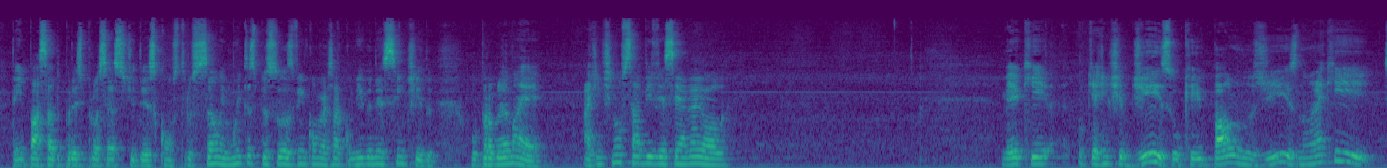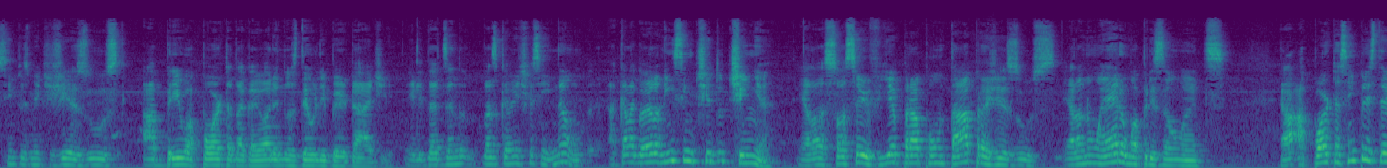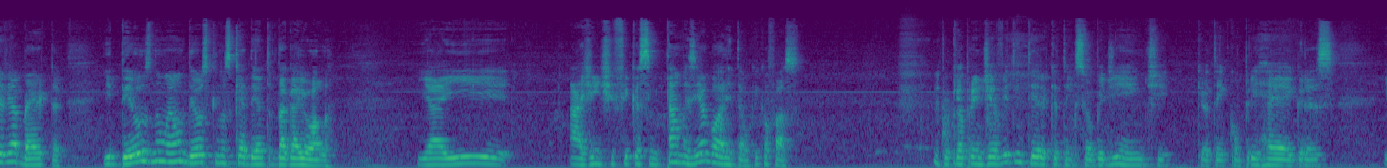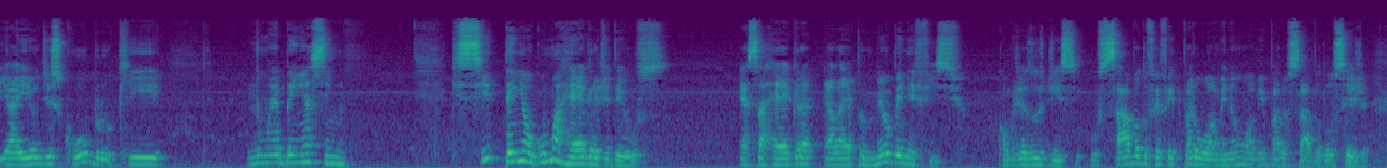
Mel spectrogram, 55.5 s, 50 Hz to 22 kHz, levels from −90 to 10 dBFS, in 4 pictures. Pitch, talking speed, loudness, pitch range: 145 Hz, 185 wpm, -30 LUFS, 130-165 Hz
